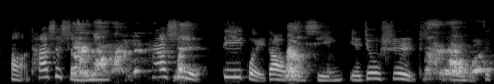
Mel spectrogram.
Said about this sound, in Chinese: 哎，吵死了！干嘛？橘子，对不起，管一下狗。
